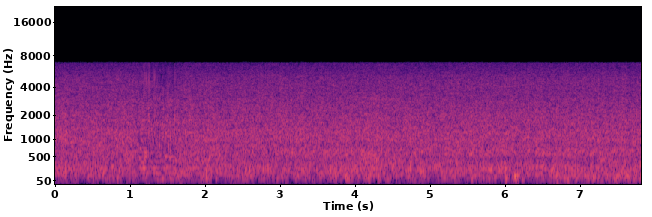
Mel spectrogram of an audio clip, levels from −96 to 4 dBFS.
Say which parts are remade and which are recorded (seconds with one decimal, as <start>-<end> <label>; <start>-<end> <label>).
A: 0.0-1.1 recorded; 1.1-1.6 remade; 1.6-7.8 recorded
